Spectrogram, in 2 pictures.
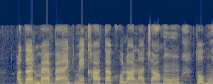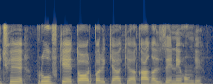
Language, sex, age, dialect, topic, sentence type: Hindi, female, 18-24, Marwari Dhudhari, banking, question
